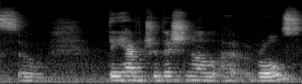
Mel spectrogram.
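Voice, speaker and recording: Noticeable background noise and audible room echo around a woman's speech. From Belgium. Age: 30s. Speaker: single mother and business owner. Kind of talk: interview. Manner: hesitant.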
